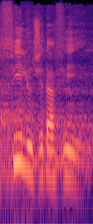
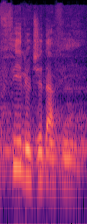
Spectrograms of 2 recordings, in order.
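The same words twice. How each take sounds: First: It is said loudly. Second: It is said at normal loudness.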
